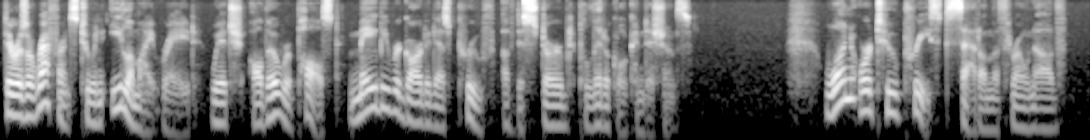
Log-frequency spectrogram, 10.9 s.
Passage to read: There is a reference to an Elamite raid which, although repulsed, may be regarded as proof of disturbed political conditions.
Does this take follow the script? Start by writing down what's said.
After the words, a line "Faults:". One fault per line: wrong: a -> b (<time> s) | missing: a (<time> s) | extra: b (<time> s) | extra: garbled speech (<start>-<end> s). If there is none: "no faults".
There is a reference to an Elamite raid which, although repulsed, may be regarded as proof of disturbed political conditions. One or two priests sat on the throne of
Faults:
extra: One or two priests sat on the throne of (8.2 s)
